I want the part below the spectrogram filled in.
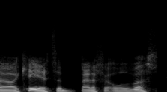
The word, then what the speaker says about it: IKEA: So, IKEA, which we've now learned, the Swedish say IKEA. – Yeah. The correct pronunciation is IKEA.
